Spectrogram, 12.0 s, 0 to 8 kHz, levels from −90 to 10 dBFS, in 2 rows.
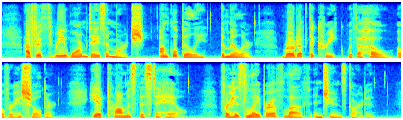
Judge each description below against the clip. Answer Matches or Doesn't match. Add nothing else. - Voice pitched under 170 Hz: Doesn't match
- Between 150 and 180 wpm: Matches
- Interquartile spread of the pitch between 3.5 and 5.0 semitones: Doesn't match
